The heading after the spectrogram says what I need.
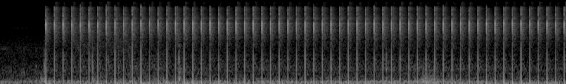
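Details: Daihatsu Mira with stumbling idle, worse with A/C on; the owner had already fitted a likely counterfeit online-bought ignition coil. On a battery-powered coil spark test, a crisp, even train of sharp snaps, about four per second, with no misses: the coil sparks properly.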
